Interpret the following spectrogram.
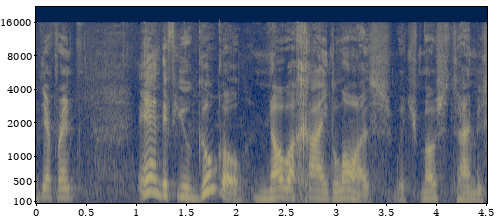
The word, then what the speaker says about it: Noahide: also very very different and if you google noah hyde laws which most times is spelled as no like noah n-o-a-h-i-d-e noah height you will actually see a lot of websites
